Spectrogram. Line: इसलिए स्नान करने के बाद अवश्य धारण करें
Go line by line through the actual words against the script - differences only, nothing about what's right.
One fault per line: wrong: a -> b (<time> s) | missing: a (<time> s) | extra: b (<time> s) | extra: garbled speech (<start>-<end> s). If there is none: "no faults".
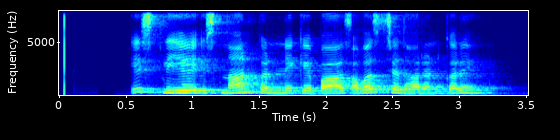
no faults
